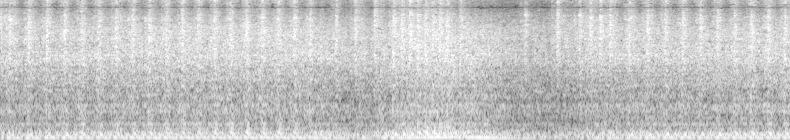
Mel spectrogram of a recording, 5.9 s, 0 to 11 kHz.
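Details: 1968 camper bus engine after stuck valve freed, new pushrod and pushrod tube fix: low uneven chuffing with rpm sagging and recovering; rough running, owner suspects old points or carburetor running too rich.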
